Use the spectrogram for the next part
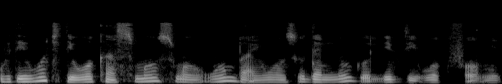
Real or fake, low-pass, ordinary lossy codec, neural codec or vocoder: real; 7.2 kHz; MP3, 32 kbps; none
